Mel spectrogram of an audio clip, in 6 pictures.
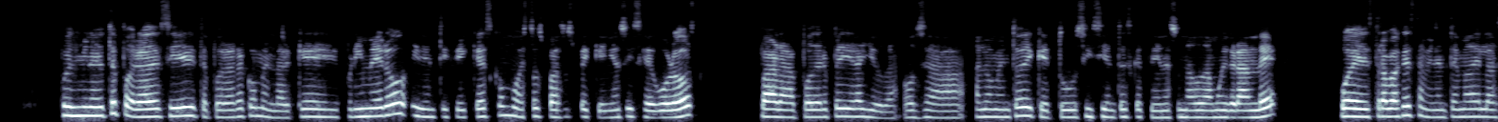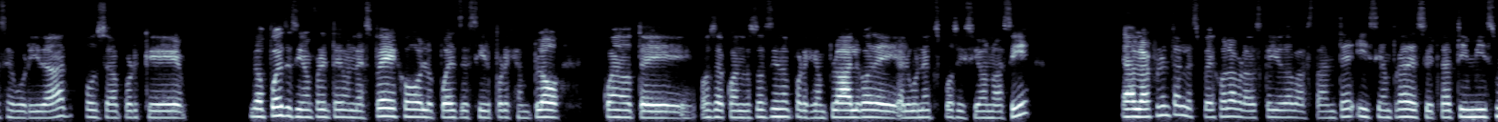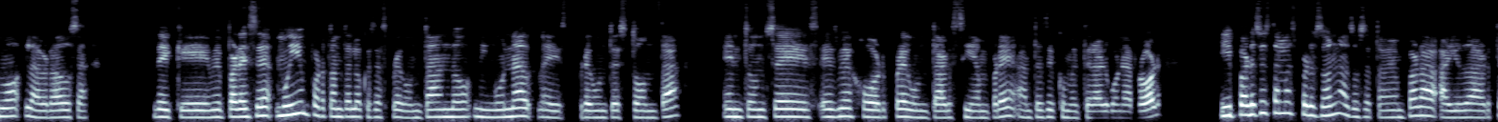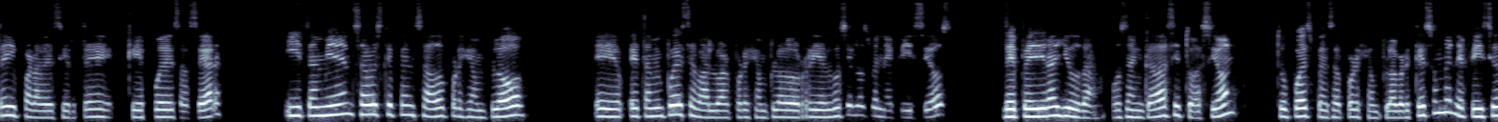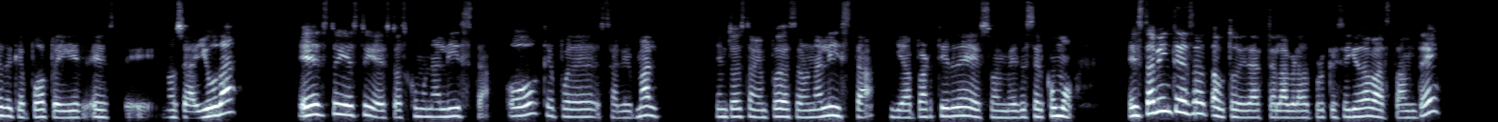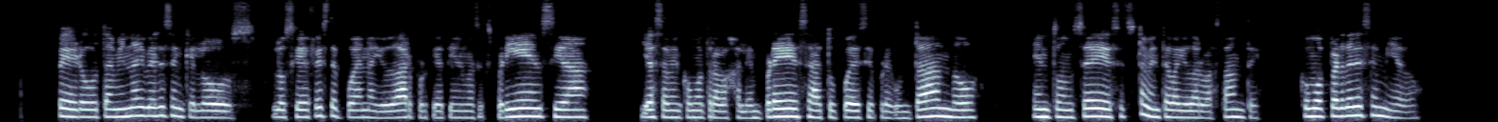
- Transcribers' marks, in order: other background noise
- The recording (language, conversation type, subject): Spanish, advice, ¿Cómo te sientes cuando te da miedo pedir ayuda por parecer incompetente?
